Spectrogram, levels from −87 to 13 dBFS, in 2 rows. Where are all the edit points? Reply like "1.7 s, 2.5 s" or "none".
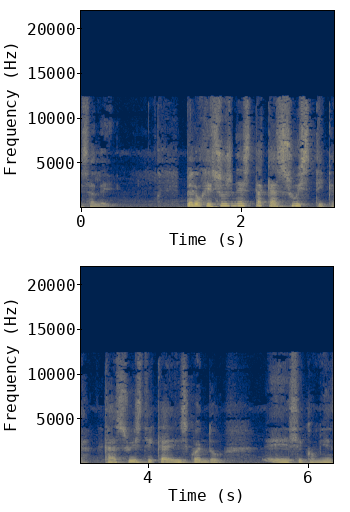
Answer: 1.2 s, 1.9 s, 3.4 s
